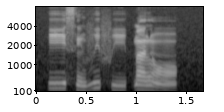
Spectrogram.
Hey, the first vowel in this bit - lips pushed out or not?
no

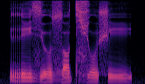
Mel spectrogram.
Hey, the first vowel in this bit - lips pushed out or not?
no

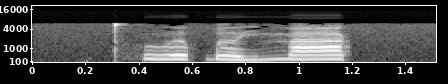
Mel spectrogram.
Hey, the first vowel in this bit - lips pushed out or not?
yes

